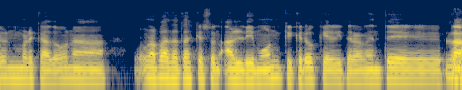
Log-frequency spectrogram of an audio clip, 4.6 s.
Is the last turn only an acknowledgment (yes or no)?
no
